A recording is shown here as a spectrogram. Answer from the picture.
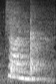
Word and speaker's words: Trần: Nguyễn, Nguyễn, Nguyễn, Nguyễn, Nguyễn, and Trần.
